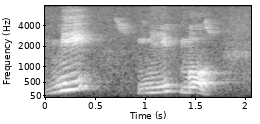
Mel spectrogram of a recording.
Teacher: Mínimo tem mínimo. Ou seja, a antepenúltima sílaba, a terceira de trás para frente, é a mais forte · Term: proparoxítonas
